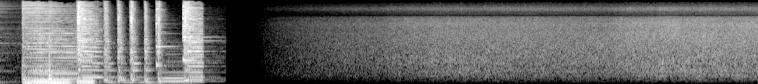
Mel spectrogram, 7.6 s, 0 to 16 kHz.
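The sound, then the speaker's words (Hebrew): A short burst of loud, chiming music opens, cuts to silence, then a soft, steady roar of ocean waves on a remote beach in Britain fades in and continues. “בחוף ים נידח בבריטניה בתחילת שנות התשעים של המאה ה-20”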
